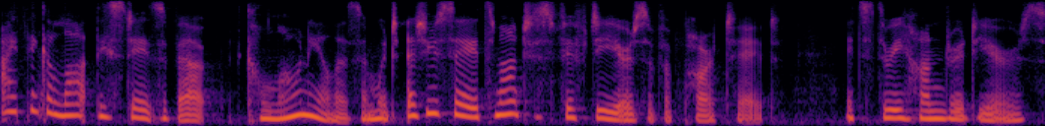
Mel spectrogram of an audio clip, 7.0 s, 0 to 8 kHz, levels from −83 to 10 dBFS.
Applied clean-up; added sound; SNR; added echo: none; none; none; none.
